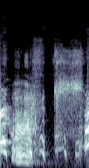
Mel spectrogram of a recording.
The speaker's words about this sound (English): Oh, Christ's sakes. I don't know who I get more pissed at. These guys for barking or people from coming home.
